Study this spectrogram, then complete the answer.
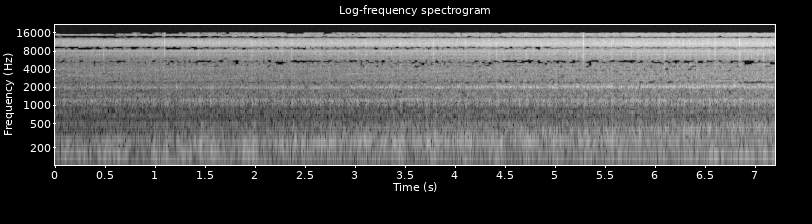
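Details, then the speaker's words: Miele Professional WS5073 sluice washing machine after replacing the 6202zz motor bearings: steady low drone and rising hum as the drum spins up, no grinding or rumble. "sounds great much better five pound job foreign it's definitely working"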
